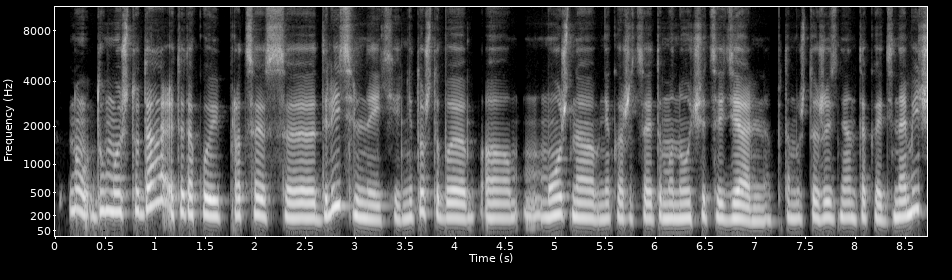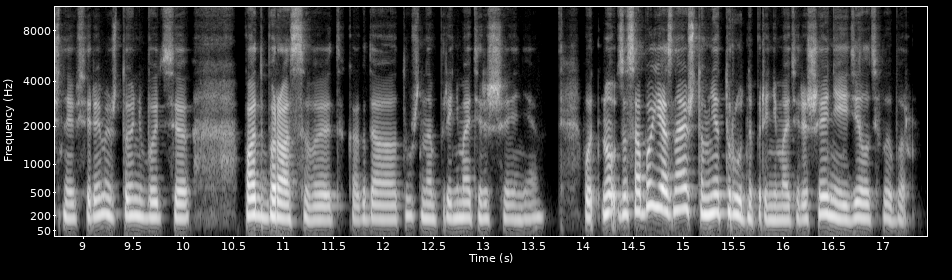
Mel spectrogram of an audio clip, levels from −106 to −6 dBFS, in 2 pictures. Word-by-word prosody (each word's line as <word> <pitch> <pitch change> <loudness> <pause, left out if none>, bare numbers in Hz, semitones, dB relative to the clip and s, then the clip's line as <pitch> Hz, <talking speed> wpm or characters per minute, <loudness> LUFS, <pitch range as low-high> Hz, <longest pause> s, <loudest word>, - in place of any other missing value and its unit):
Ну, 255 -4 +1
думаю, 245 +3 +1
что 240 +2 -3
да, 305 +10 +2
это 255 -10 0
такой 215 -3 +3
процесс, 205 0 -3
э, 175 0 +2
длительный. 195 - 0 0.2
Не 180 +2 -4
то 250 - -2
чтобы, 180 -6 -1
э, - - -6
м 175 +1 -3
можно, 195 -2 -1
мне 165 +1 -5
кажется, 175 -1 -5
этому 170 0 -2
научиться 175 +2 -2
идеально, 160 -3 0
потому 170 +4 -8
что 175 +2 -5
жизнь, 180 +1 -3
она 180 -1 -4
такая 170 -1 -4
динамичная, 195 - -1
и 170 - -4
всё 180 - -5
время 205 +2 +1
что-нибудь, 185 -3 -1
э, 170 0 +2 0.5
подбрасывает, 170 -6 +4
когда 160 0 -4
нужно 190 -4 -4
принимать 180 +1 -2
решения, 170 0 -5 0.4
вот. 185 - 0
Но 230 +2 +5
за 220 0 +1
собой 255 +8 +4
я 275 -3 +9
знаю, 265 +3 +4
что 225 - 0
мне 230 +2 +6
трудно 215 -7 +2
принимать 155 -5 -3
решения 170 +1 +2
и - - -2
делать 170 0 0
выбор. 160 -3 -7
180 Hz, 170 wpm, -22 LUFS, 170-210 Hz, 0.5 s, я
